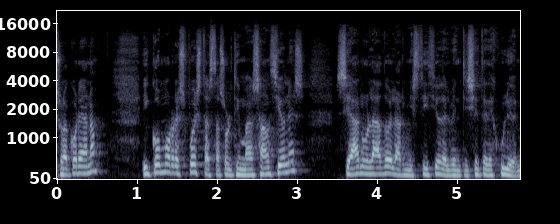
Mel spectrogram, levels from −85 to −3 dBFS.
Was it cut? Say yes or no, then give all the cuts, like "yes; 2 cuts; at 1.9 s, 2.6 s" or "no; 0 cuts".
yes; 1 cut; at 1.3 s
